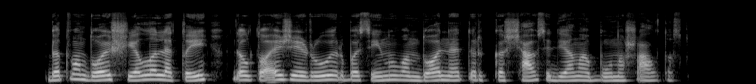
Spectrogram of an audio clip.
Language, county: Lithuanian, Šiauliai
